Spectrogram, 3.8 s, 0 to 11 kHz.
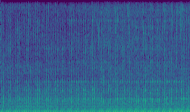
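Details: Mercury 9.9 outboard bought used, which had not run, back after 8-9 weeks of repair with parts from abroad; test run in the tank: steady, even low putter at fast idle, no misses or knocks; healthy.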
